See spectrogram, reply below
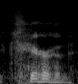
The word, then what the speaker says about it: carob: There's a mesquite, a pistache, Aleppo pine, cork oak, pecan, date palm, cottonwood, olive, Montezuma cypress, and what's a carbo? – It's a carob. – Carob. C-A-R-B-O.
